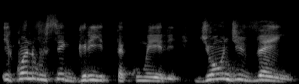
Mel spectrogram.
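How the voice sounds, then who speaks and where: Brazilian guy giving a parenting talk, high voice, keeps asking the crowd questions and answering them, emphatic teacher vibe. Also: big pitch swings, measured pace, darkish tone, slight background noise. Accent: Brazilian Portuguese. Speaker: parenting speaker. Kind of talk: lecture on emotional parenting. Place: lecture room with slides.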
